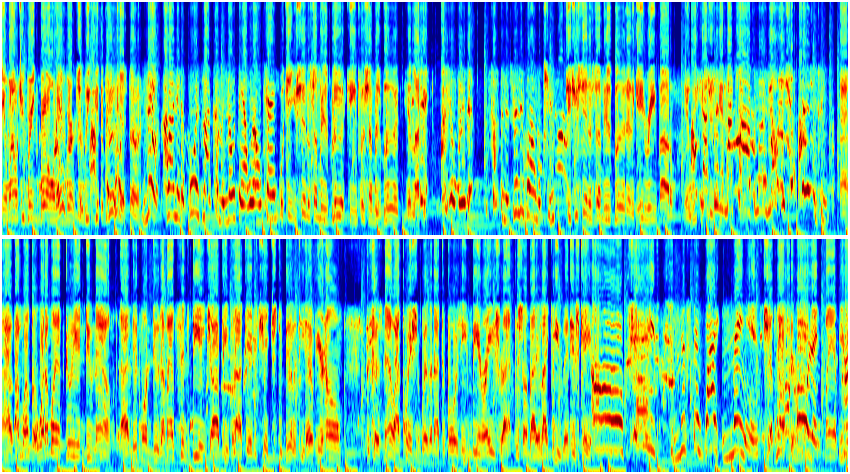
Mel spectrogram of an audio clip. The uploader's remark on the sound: Prank phone call to a lady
